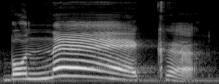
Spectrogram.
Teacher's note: então a gente já sabe que a sílaba tônica é o né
